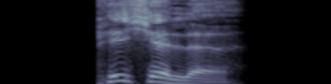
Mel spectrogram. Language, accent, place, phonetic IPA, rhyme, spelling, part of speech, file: German, Germany, Berlin, [ˈpɪçələ], -ɪçələ, pichele, verb, De-pichele.ogg
- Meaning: inflection of picheln: 1. first-person singular present 2. first/third-person singular subjunctive I 3. singular imperative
